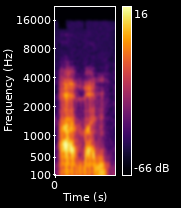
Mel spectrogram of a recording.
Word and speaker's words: 门: can see the pronunciation mun. We know that because it's Pikachu, the second tone.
